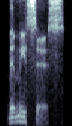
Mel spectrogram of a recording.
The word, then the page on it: mimesis: British English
